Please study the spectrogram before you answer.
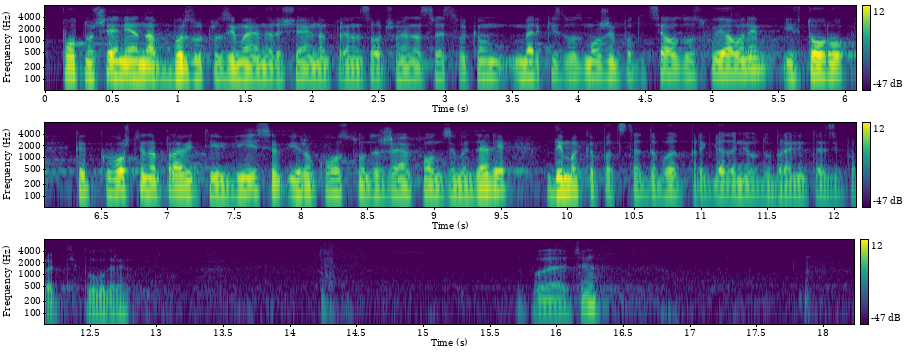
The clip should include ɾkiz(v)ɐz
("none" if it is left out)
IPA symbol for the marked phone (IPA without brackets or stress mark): v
